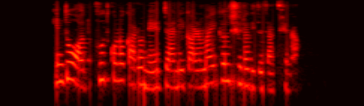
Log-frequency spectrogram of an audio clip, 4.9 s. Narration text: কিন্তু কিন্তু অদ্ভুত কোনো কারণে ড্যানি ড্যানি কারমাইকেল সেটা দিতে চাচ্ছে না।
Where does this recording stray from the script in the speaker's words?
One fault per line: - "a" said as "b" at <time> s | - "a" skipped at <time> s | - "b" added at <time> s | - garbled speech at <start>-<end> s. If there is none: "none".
- "কিন্তু" skipped at 0.9 s
- "ড্যানি" skipped at 2.5 s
